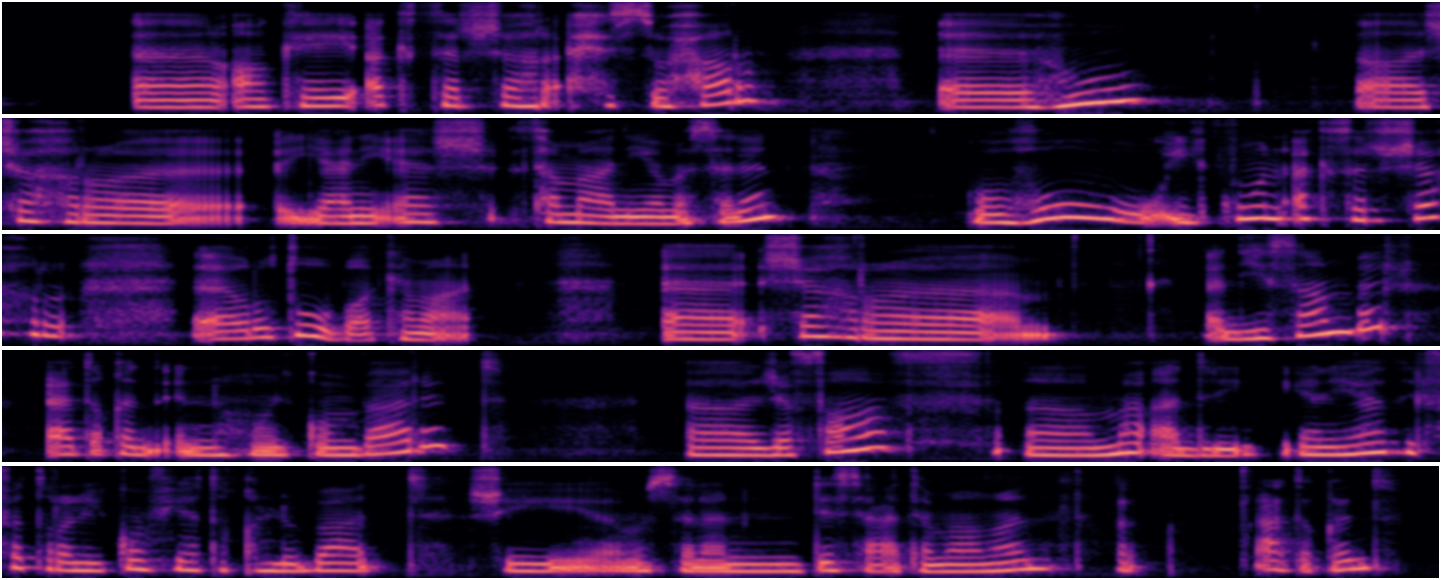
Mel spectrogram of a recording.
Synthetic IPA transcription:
ʔaʔoːkʰeːʔakθɑɾˤʃahɾʔaħɪsːuħɑrˤː | ɦuː | ʃahɾ | jaʕnḭʔḛːʃθamaːnjamaθalan | wɦuːjakuːnʔakθɑɾˤʃahɾ | ɾˤʊt̪ˤuːbakama̰ːnː | ʃaɦɾ | d̪iːsambɪɾ | ʔaʕt̪aqɪd̪ʔɪ̰nːahujakuːnbaːɾɪd̪̥ | d͡ʒafaːfmaʔa̰d̪ɾijaʕnihaːðilfat̪ɾˤɑlijakuːnfiːhat̪aqalːʊbaːt̪ʃeːmaθala̰nt̪ɪsʕa̰t̪amaːman | ʔaʕt̪aqɪd̪

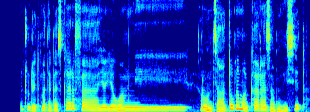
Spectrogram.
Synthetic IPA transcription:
aɳʈ͡ʂuɳɖ͡ʐet̪umad̪aɡasi̥kaɾəfaewewamini | rond͡zat̪oŋəmaŋkaɾazamimiset̪u̥

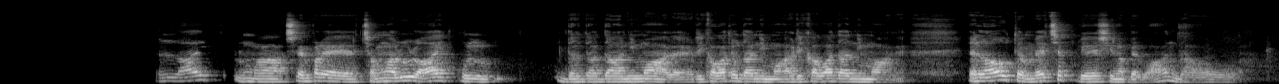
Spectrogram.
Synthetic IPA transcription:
elːajt̪lumasɛmpɾet͡ʃamalulajt̪kul | d̪ad̪ad̪aːnimaːlerikavat̪od̪animarikavad̪aːnimaːnḛelawt̪iɱvet͡ʃepɔjɛsinabeva̰nd̪ao

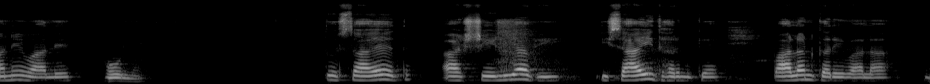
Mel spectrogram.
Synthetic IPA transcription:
neʋaːle | ɦoːle | t̪oːsaːjəd̪ | aːsʈɾeːlijabʱi | ɪsaːid̪ʱəɾmke | paːlənkəɾeʋaːla | d̪

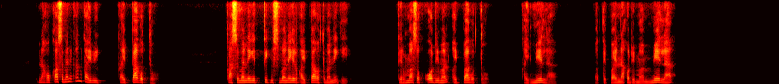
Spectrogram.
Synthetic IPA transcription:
nakokasomanekankajbe | kajpaɡo̞to̰ | kasomaneɡetikusmaneɡelokajpaɡotomaneɡḛ | teɾumaso̞kodimanokajpaɡo̞to̰ | kajmela | batepaenako̞demamela

